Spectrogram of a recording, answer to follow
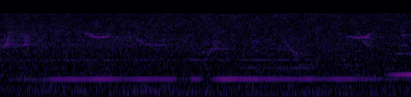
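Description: Near silence: a faint steady tone held for most of the two seconds, with a few faint, high bird chirps.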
